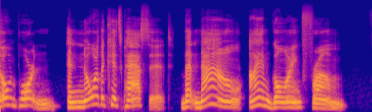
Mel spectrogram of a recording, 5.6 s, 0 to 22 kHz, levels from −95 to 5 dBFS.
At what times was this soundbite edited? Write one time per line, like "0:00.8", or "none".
0:00.9
0:01.8
0:02.6
0:03.7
